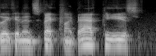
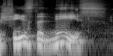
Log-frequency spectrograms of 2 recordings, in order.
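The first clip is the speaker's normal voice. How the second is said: ordinary delivery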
